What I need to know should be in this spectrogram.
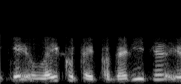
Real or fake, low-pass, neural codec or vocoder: real; 3.6 kHz; none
